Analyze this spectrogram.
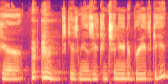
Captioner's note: clears throat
